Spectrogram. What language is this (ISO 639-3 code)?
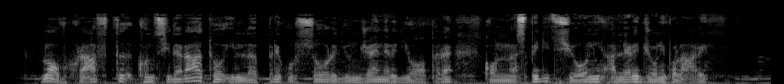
ita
